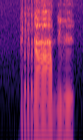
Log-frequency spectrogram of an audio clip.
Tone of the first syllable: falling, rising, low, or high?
high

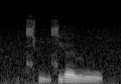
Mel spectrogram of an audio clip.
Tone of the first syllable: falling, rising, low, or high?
low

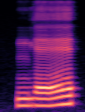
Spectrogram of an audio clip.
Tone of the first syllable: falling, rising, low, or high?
rising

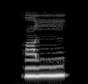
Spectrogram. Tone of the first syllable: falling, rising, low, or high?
high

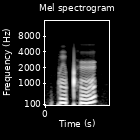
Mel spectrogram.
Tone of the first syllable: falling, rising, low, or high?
rising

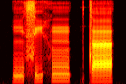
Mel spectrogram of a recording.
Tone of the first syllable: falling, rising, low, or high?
low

